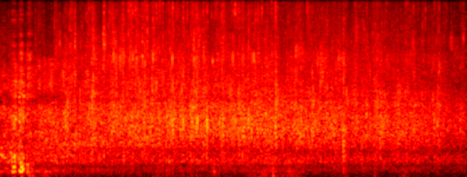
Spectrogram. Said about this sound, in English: Now, I know that you thought about clapping, but you put your hands down. Fine. It's Vegas. I respect that. If I'm going to get applause, we're going to do it the right way.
